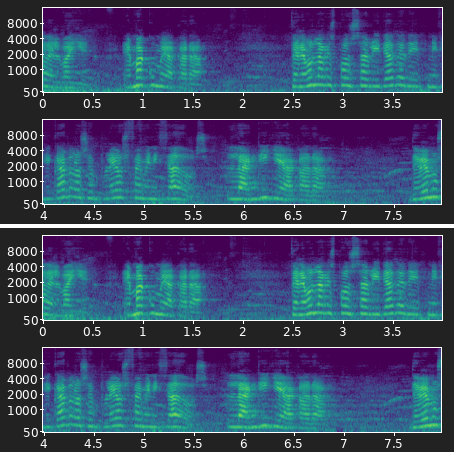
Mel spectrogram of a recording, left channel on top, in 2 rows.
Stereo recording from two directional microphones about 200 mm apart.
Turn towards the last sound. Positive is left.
turn(degrees=-30)  # may be behind; listen again after turning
